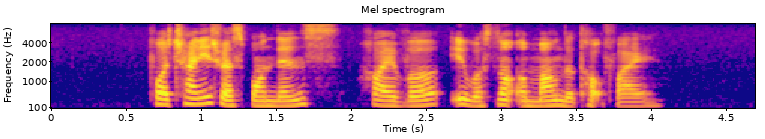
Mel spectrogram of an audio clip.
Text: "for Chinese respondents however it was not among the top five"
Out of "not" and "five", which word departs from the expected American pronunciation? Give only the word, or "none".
five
